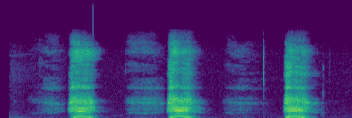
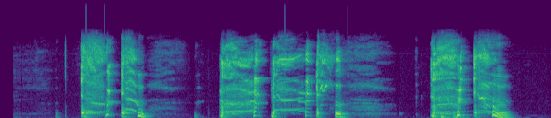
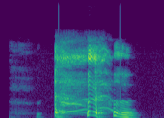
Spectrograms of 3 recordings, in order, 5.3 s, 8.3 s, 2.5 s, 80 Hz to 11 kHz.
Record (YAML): exhalation_length: 5.3 s
exhalation_amplitude: 26862
exhalation_signal_mean_std_ratio: 0.39
three_cough_length: 8.3 s
three_cough_amplitude: 30867
three_cough_signal_mean_std_ratio: 0.51
cough_length: 2.5 s
cough_amplitude: 28356
cough_signal_mean_std_ratio: 0.5
survey_phase: beta (2021-08-13 to 2022-03-07)
age: 45-64
gender: Female
wearing_mask: 'No'
symptom_cough_any: true
symptom_runny_or_blocked_nose: true
symptom_sore_throat: true
symptom_fatigue: true
symptom_headache: true
symptom_other: true
symptom_onset: 4 days
smoker_status: Ex-smoker
respiratory_condition_asthma: false
respiratory_condition_other: false
recruitment_source: Test and Trace
submission_delay: 2 days
covid_test_result: Positive
covid_test_method: RT-qPCR
covid_ct_value: 23.4
covid_ct_gene: ORF1ab gene
covid_ct_mean: 23.4
covid_viral_load: 21000 copies/ml
covid_viral_load_category: Low viral load (10K-1M copies/ml)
